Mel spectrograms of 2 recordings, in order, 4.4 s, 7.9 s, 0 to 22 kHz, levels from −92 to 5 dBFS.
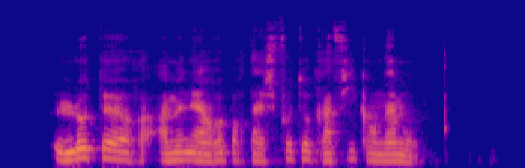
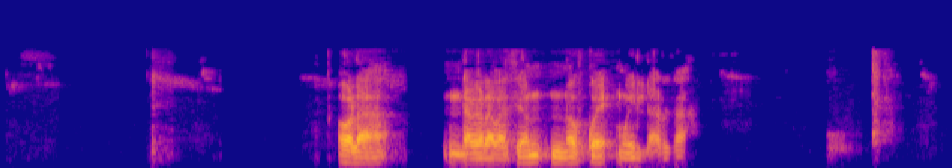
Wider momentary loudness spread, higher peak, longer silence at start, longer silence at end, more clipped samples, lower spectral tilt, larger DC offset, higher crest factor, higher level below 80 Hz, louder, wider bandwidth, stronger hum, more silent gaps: second, 9 LU vs 25 LU; second, -18 dBFS vs -2 dBFS; second, 0.45 s vs 1.25 s; first, 0.9 s vs 0.6 s; neither; about the same, -6 dB/octave vs -6 dB/octave; neither; about the same, 18 dB vs 22 dB; second, -74 dBFS vs -62 dBFS; second, -36 LUFS vs -20 LUFS; first, 12.5 kHz vs 7.8 kHz; neither; neither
